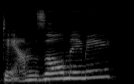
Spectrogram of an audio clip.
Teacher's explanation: We've got short vowel, and we've got schwa because it's next to the L.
